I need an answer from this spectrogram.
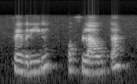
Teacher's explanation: sonido son los dos labios como mamá o papá super fácil el fonema consonántico también labio dental en el cual los órganos que intervienen en la producción del sonido son el labio inferior y los dientes superiores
